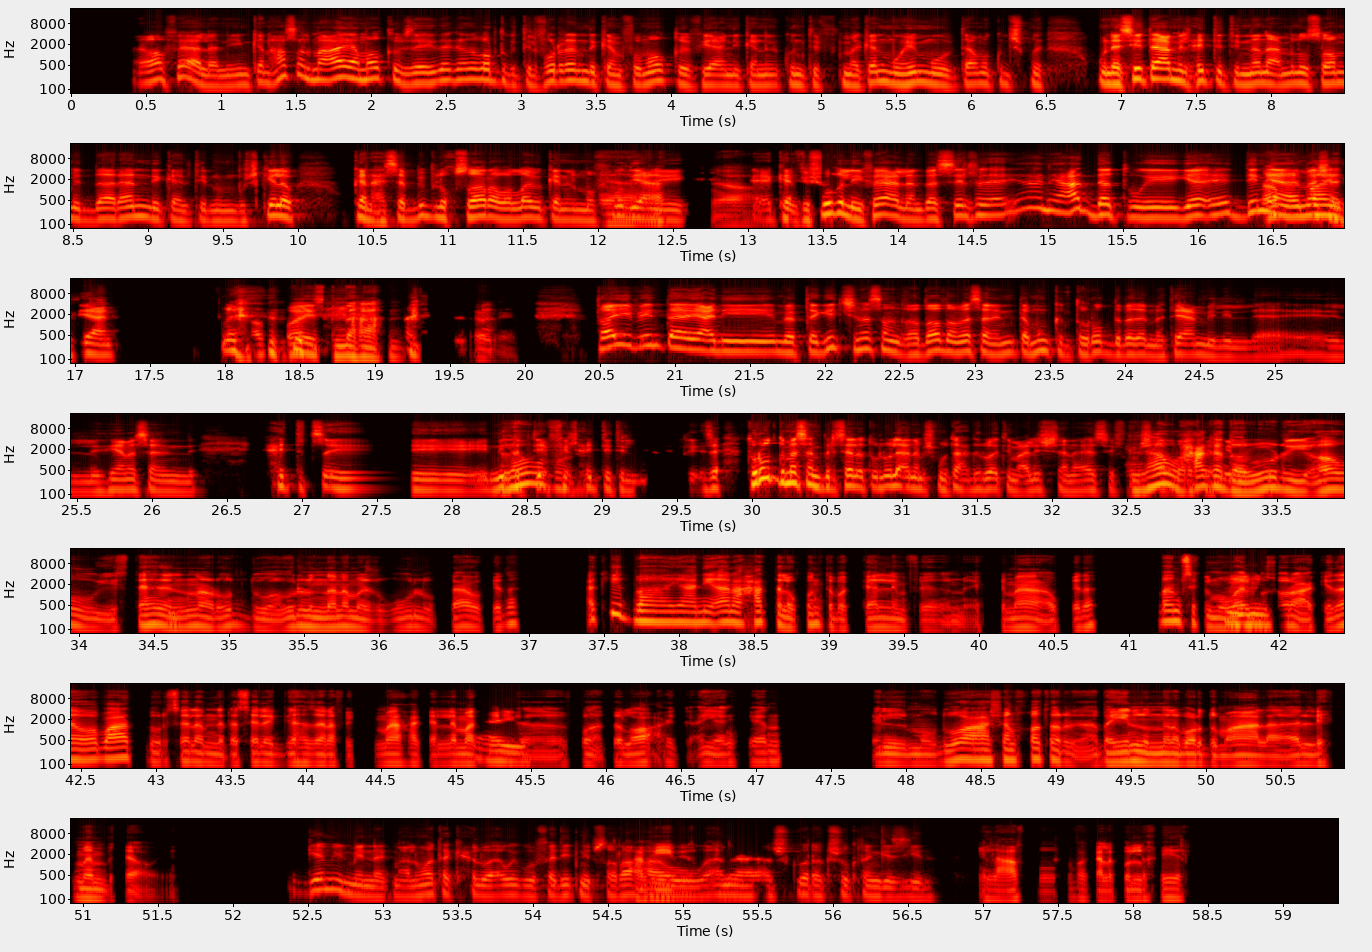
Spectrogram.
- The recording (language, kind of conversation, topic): Arabic, podcast, إزاي بتتعامل مع إشعارات التطبيقات اللي بتضايقك؟
- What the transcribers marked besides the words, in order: tapping; laugh; unintelligible speech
